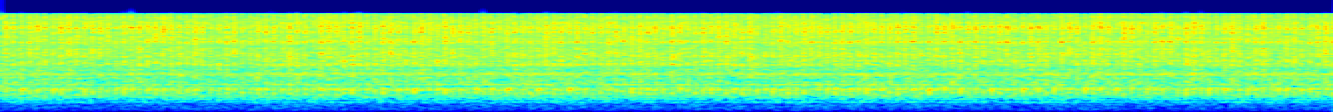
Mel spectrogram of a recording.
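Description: Quick rhythmic ticking about three times a second over a thin idle with the air conditioning running; cause not yet identified.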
